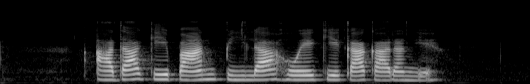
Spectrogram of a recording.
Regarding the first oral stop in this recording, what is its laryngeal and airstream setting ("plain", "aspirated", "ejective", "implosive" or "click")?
plain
